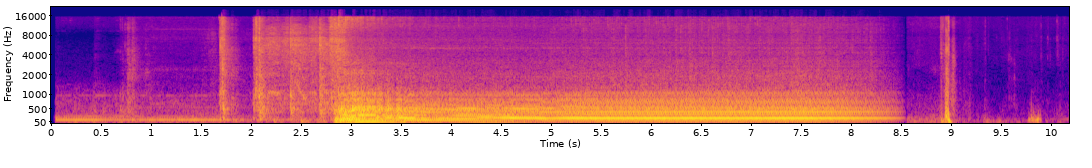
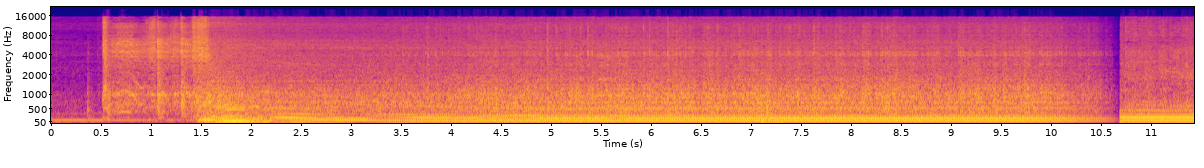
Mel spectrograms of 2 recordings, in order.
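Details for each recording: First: Saturn Ion Redline turbo, engine started with downpipe gasket removed (joint found wide open): loud raspy idle with puffing edge, exhaust leak at downpipe gasket. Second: Saturn Ion Redline after an exhaust repair in which the warped flanges got doubled homemade gaskets and RTV; it catches after a short crank and settles into a steady, even idle with a smooth blip, no ticking or puffing leaks, and the exhaust sounds sealed.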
